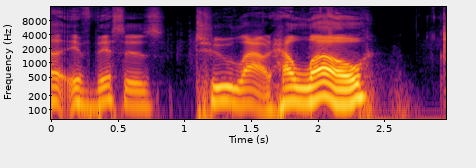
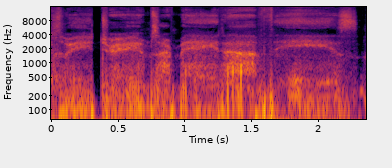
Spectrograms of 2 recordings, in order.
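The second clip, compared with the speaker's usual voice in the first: slow breathy ASMR whisper; 8 dB quieter, much slower than usual. Pretend. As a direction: whisper the lyric slowly into the mic. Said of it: "This is an A S M R podcast now".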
